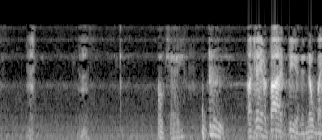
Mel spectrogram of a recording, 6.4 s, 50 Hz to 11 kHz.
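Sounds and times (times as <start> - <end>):
quiet hiss: 0.0 - 6.4
pig grunting: 1.5 - 1.9
speech: 3.2 - 6.4.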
